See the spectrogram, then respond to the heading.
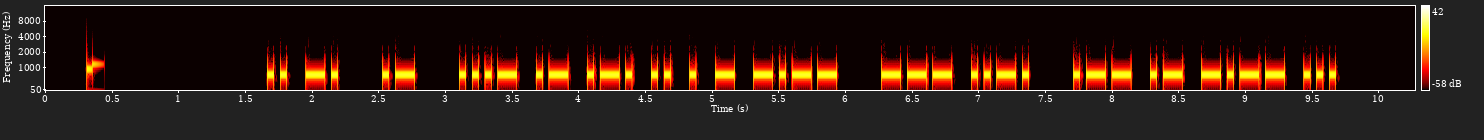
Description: Morse code, heard as a keyed tone, about 25 wpm, 700 Hz. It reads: IN A VARIETY OF WAYS
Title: Sets of 5 Words Encore 25wpm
